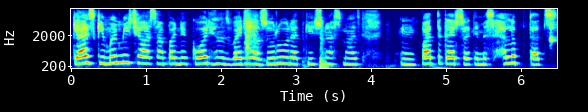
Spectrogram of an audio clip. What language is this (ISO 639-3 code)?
kas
